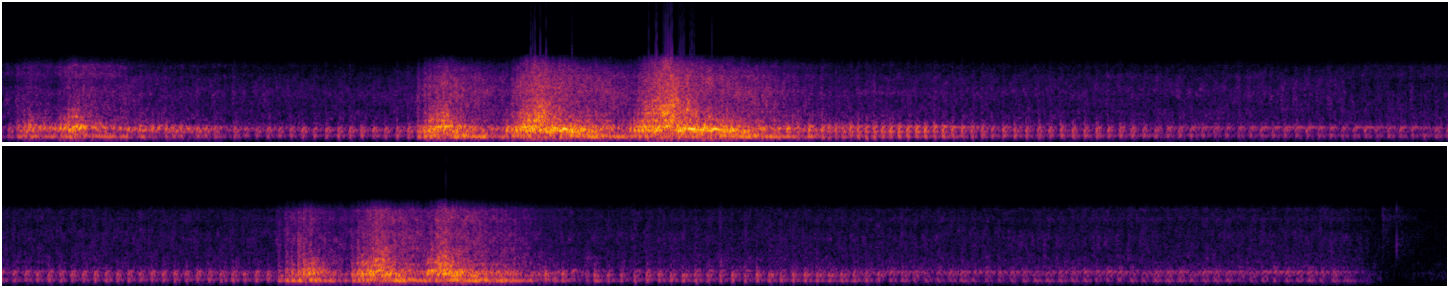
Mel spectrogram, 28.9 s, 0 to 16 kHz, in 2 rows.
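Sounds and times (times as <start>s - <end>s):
engine idling and revving: 0.0s - 28.2s.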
